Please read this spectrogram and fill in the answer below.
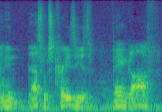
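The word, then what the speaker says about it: Van Gogh: that's what's crazy is Van goof and that's how you say it not go it's goof nobody bought his paintings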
